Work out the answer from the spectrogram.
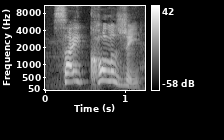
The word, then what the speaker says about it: psychology: طب الكلمات ديت بتتنطق كي، كي، فانا بقولها technology. دي الشواذ بتوعها، technology، technical، mechanic، psychology، alchemist، biochemistry، chemistry، chemist، character، character، echo، mocha cafe، orchestra، physical، scholarship، scholarship، school.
